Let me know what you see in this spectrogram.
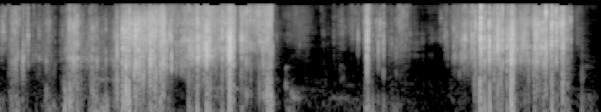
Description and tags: Content warning
Carne, hueso y tejidos desgarrándose
Broken Bone and Flesh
